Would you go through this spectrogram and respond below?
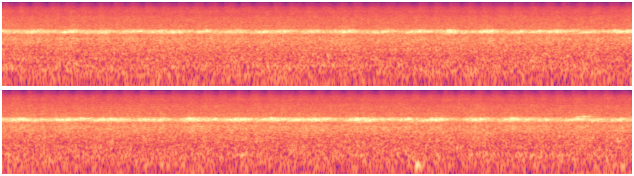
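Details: Night chorus of many frogs, plentiful after two consecutive wet years: a continuous shimmering high-pitched trill held without a break throughout, individual callers blending into one even wall of sound.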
